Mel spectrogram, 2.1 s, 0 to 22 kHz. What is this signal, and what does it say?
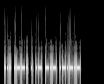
Morse code, heard as a keyed tone, about 50 wpm, 700 Hz. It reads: SPEAK.
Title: Sentences from Top 1500 Words 50wpm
